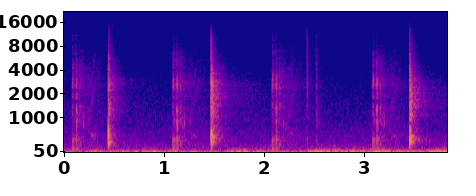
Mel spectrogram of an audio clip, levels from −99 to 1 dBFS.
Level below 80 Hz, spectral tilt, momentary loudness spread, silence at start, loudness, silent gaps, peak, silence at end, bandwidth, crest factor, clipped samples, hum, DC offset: -42 dBFS; -5.5 dB/octave; 16 LU; 0 s; -41 LUFS; none; -14 dBFS; 0 s; 9.8 kHz; 20 dB; under 0.1%; none; under 0.1%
